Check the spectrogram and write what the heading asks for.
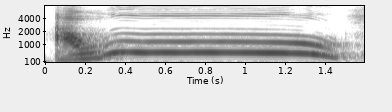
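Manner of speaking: high, loud howl; wolf howl. Acted. Wolf howling over the plan, high loud howl. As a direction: throw your head back and howl. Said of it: "he let out a howl".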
